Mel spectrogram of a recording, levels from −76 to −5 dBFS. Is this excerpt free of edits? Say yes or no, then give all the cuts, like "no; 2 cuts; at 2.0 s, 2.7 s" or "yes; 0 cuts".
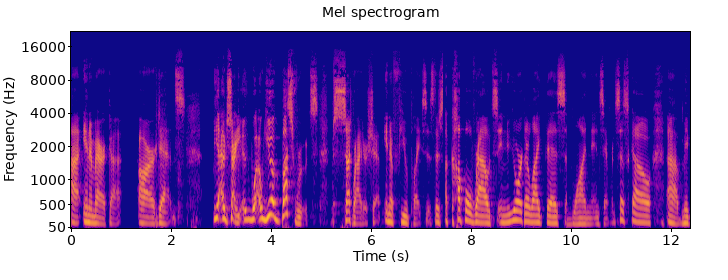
no; 8 cuts; at 1.3 s, 1.7 s, 5.2 s, 5.6 s, 6.2 s, 7.4 s, 9.1 s, 9.9 s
